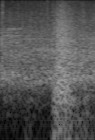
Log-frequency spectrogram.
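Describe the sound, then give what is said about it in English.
A single heavy, booming thud as one wrestler picks up another and slams him onto the wrestling ring mat lands midway through, loud, over a constant roar of crowd noise. “And slams him down.”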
